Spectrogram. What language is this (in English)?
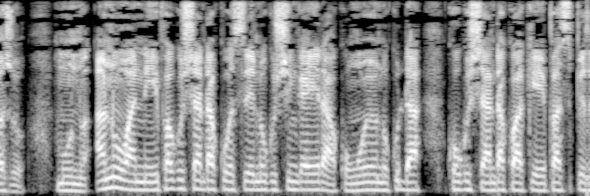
Shona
